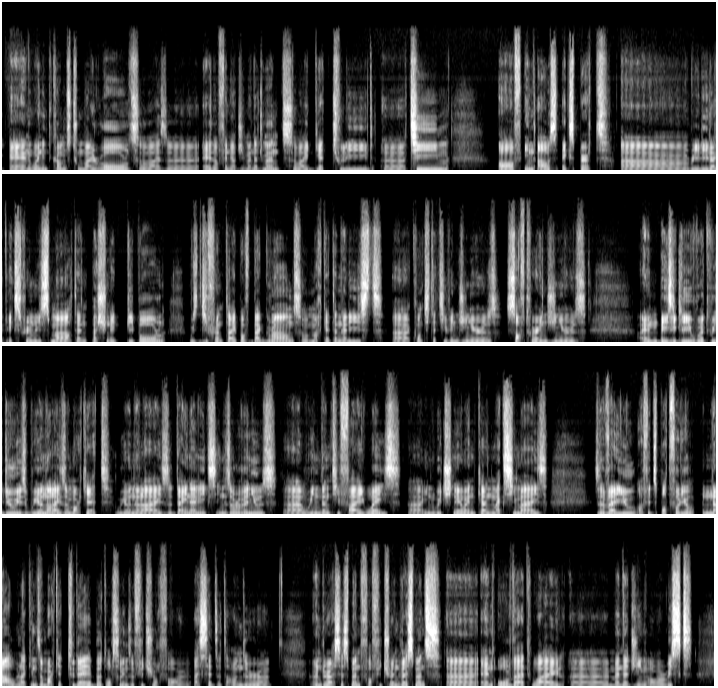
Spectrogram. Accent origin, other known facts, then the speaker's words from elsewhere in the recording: France; English is a second language; now in Australia; So I'm originally from France, so maybe you will notice an accent. Very subtle. But yeah, I've been working in Australia for the past 3 years.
